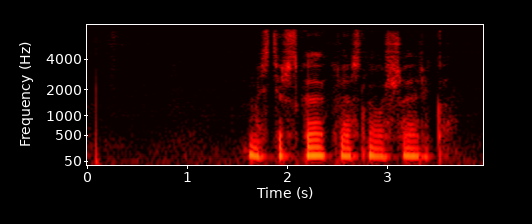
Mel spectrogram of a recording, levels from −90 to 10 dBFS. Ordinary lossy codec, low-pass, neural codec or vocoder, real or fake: none; 7.2 kHz; codec, 44.1 kHz, 7.8 kbps, Pupu-Codec; fake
